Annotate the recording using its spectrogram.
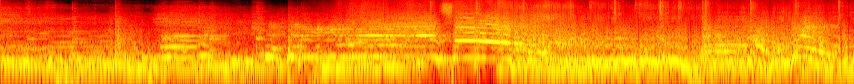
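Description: Live band playing loud amplified music with electric guitar and drum kit, with a falling pitch glide about halfway through.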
